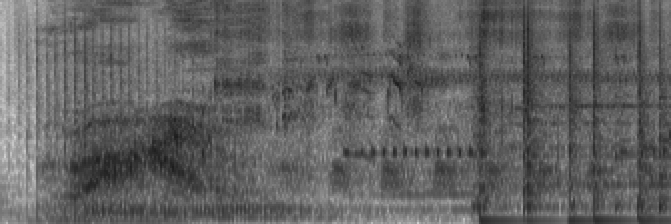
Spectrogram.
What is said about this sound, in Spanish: aunque pensándolo un poco mejor, mejor que se escondan que viene el león.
